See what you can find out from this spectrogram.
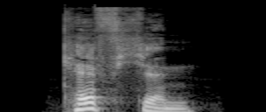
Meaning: diminutive of Kaffee
- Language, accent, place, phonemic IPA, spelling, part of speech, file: German, Germany, Berlin, /ˈkɛfçən/, Käffchen, noun, De-Käffchen.ogg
